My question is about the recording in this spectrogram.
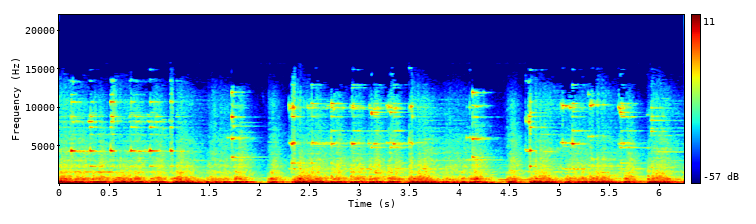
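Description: School marching band playing a march as it parades: drums keep a steady beat under high, ringing bell notes.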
